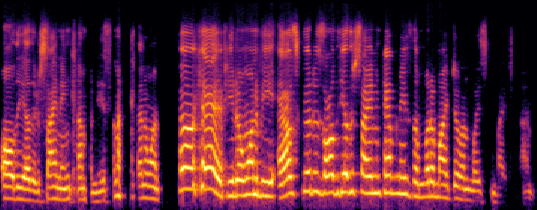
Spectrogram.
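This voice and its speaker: A woman's voice: a little high, big pitch swings, fast, few pauses, dry recording. A woman talking casually as a participant on a group video call. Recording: dull, dry call audio.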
